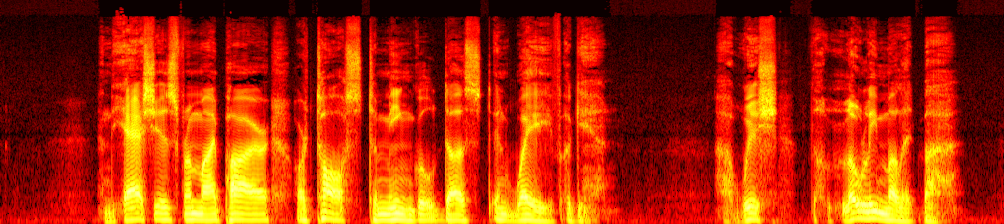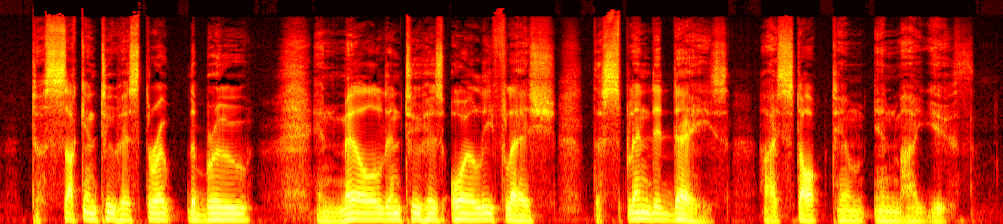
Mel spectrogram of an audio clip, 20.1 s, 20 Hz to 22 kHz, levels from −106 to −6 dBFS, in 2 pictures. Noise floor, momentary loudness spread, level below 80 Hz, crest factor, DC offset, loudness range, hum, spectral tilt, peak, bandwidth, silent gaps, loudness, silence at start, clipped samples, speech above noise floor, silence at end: -67 dBFS; 17 LU; -40 dBFS; 20 dB; under 0.1%; 5 LU; none; -5 dB/octave; 0 dBFS; 17 kHz; none; -21 LUFS; 1.05 s; under 0.1%; 46 dB; 0.45 s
